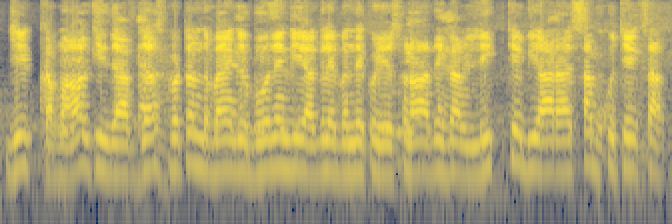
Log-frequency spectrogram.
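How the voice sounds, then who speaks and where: Eager man pitching gadgets, higher voice. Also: little pitch movement, fairly quick, a bit bright. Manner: eager, salesman-like product pitching. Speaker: travel vlogger. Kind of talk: casual promotional walkthrough. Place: indoor trade center shopping hall.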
